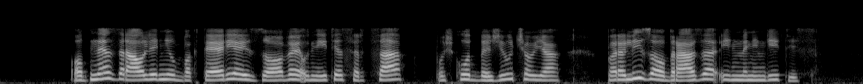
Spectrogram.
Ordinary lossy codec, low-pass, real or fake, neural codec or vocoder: none; 5.4 kHz; fake; codec, 44.1 kHz, 2.6 kbps, SNAC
